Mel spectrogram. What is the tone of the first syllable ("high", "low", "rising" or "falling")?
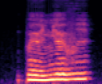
low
